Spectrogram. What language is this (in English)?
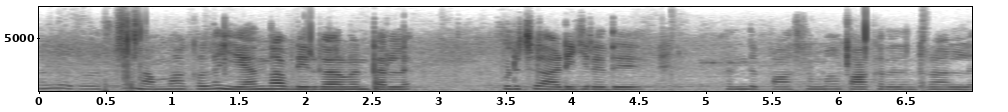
Tamil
